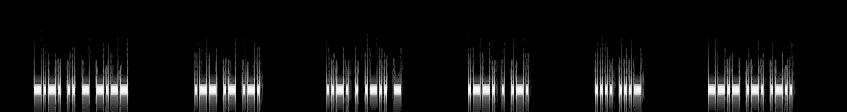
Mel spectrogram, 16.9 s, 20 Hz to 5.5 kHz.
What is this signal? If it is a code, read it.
Morse code, heard as a keyed tone, about 25 wpm, 550 Hz. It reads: CITY WAR FELT PER HV QRL
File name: Ultimate Word List / 25WPM Ultimate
